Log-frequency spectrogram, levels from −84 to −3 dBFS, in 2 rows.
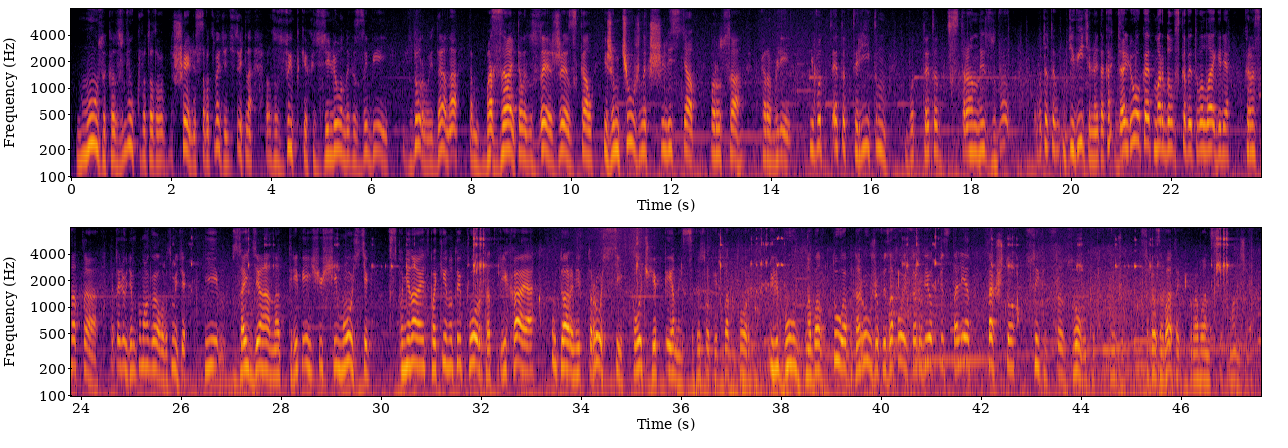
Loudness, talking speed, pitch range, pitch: -27 LUFS, 100 wpm, 165-210 Hz, 190 Hz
